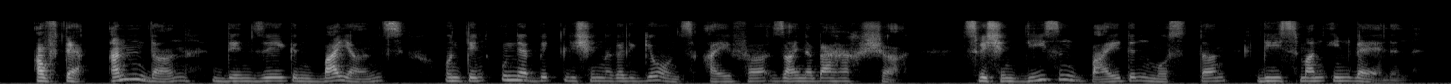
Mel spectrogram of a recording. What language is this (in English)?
German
